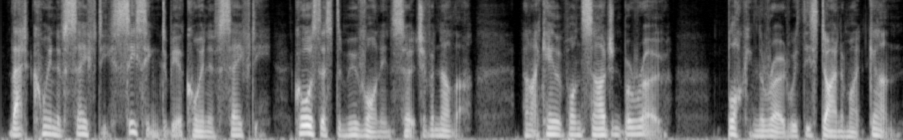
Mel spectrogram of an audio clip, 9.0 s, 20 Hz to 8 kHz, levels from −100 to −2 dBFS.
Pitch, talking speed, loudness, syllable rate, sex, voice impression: 125 Hz, 220 wpm, -19 LUFS, 6.5 syllables/s, male, very masculine, very adult-like, middle-aged, very thick, tensed, slightly powerful, slightly bright, very hard, very muffled, slightly fluent, very raspy, cool, very intellectual, sincere, slightly calm, very mature, friendly, reassuring, very unique, very wild, slightly sweet, lively, intense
